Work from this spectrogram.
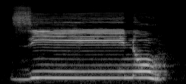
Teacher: Huruf ya ni adalah huruf mat. Maka perlu panjang dia 2 harakat.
